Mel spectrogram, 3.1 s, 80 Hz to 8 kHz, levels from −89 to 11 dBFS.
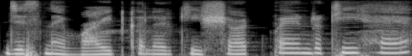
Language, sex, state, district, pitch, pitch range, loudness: Hindi, female, Madhya Pradesh, Dhar, 205 Hz, 190-245 Hz, -16 LUFS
